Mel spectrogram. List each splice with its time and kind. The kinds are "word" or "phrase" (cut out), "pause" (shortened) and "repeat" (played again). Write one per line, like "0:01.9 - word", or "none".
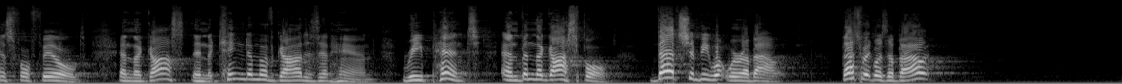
0:05.2 - word
0:08.7 - word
